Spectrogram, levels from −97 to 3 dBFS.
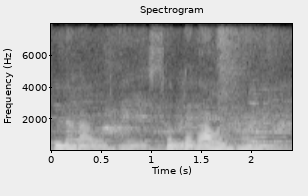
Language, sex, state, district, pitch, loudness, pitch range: Magahi, female, Jharkhand, Palamu, 155 Hz, -18 LUFS, 155-160 Hz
